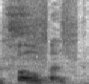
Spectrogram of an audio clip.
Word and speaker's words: Phobos: How do you pronounce that? – Phobos. – Phobos.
